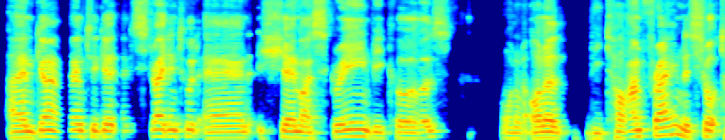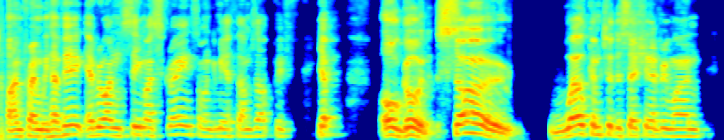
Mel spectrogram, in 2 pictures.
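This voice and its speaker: Against a quiet background, a man with an Australian accent talks at a moderate pace, with a fairly high pitch and ordinary pitch variation. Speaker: life coach. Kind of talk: webinar presentation.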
